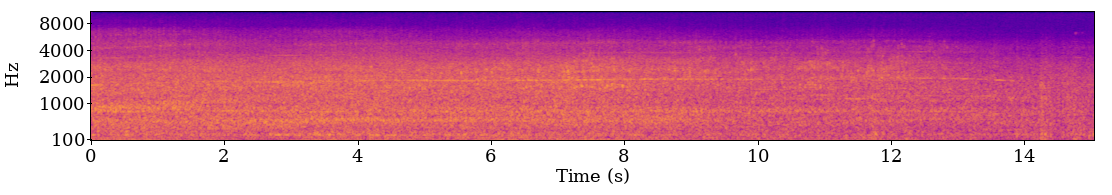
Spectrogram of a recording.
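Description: Locomotive-hauled trains passing close by: a steady rush of engine and wheel-on-rail noise that grows a little quieter over the last few seconds.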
